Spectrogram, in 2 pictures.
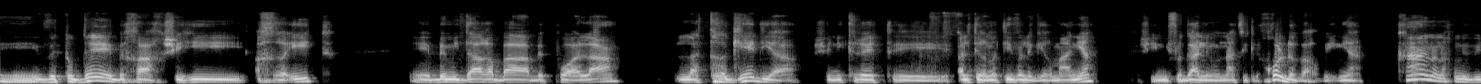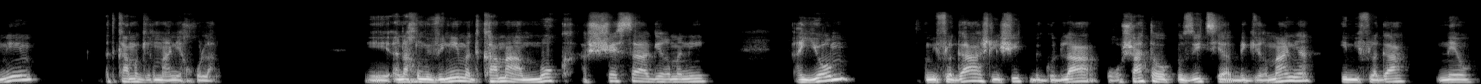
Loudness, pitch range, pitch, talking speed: -16 LUFS, 115-195 Hz, 150 Hz, 85 wpm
